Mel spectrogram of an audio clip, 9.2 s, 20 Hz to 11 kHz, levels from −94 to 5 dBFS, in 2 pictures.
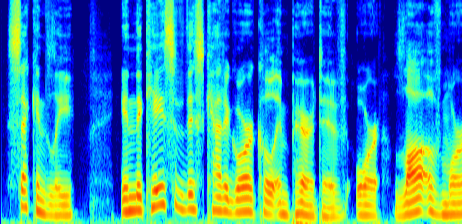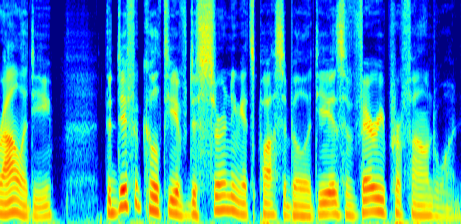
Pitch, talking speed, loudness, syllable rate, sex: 130 Hz, 150 wpm, -20 LUFS, 5.2 syllables/s, male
